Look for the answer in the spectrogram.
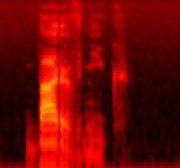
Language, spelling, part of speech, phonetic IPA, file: Polish, barwnik, noun, [ˈbarvʲɲik], Pl-barwnik.ogg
